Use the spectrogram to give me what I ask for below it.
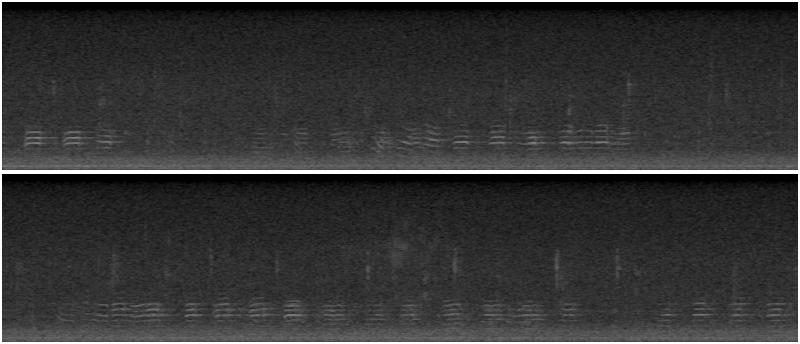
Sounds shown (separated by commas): Red-breasted Nuthatch song, Red-breasted Nuthatch call, insect buzz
